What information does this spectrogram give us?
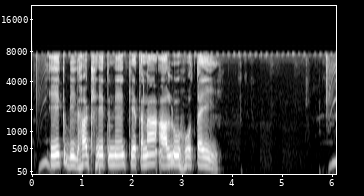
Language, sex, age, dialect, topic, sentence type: Magahi, male, 41-45, Central/Standard, agriculture, question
